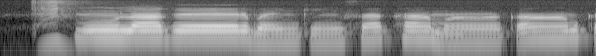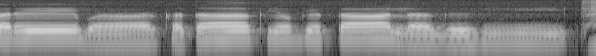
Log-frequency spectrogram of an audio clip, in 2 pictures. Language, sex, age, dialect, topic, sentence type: Chhattisgarhi, female, 36-40, Eastern, banking, question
